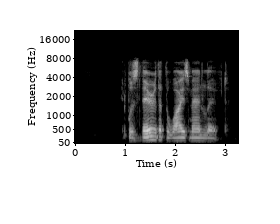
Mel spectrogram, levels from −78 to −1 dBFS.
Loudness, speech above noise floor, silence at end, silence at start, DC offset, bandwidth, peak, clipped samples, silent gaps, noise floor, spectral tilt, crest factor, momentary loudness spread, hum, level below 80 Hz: -24 LUFS; 57 dB; 0.25 s; 1.05 s; under 0.1%; 8.2 kHz; -6 dBFS; under 0.1%; none; -82 dBFS; -2 dB/octave; 20 dB; 17 LU; none; -72 dBFS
